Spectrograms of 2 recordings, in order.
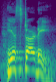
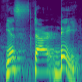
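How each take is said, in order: First: Said in the usual way. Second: yesterday slowed, each syllable separate. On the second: Shown as a demonstration. Teacher slowly splitting yesterday for students. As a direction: break yesterday into its beats. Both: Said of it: "যেমন".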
